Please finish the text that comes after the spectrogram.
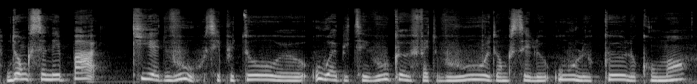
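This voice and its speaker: A woman from France speaking as an interview guest, reflective and halting, with long thoughtful hesitations. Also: medium pitch, warm tone, husky. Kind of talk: casual, reflective interview talk.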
